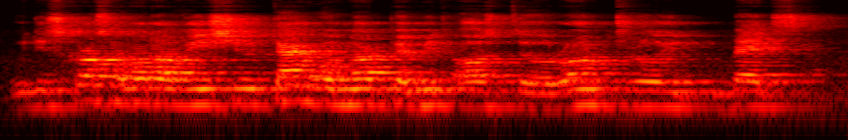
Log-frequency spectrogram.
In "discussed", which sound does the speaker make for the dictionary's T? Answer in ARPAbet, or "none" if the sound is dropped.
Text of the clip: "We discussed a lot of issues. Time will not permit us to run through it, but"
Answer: none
